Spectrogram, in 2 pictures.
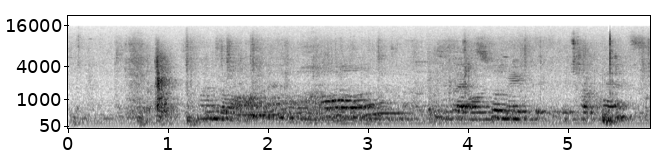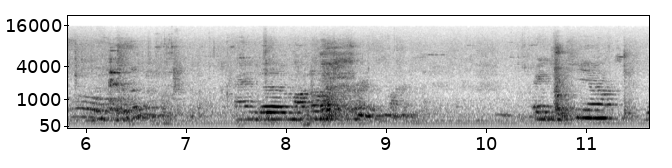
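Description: A woman speaks faintly away from the microphone.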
